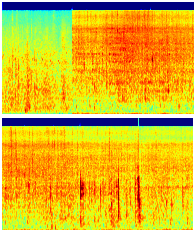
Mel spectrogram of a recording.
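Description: Sausage links and an egg sizzling in a frying pan, a steady hiss that starts suddenly about a second and a half in, with a few sharp ticks and pops over it.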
